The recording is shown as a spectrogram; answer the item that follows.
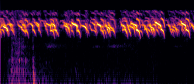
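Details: Baby chickens peeping in a busy group, bright high notes that slide downward, packed closely in quick bursts roughly twice a second, with a soft tap at the start.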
